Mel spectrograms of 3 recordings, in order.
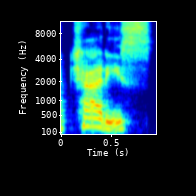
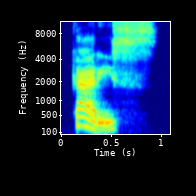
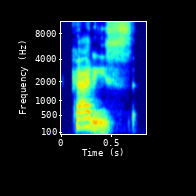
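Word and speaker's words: χάρις: La la leemos como charis Pero se pronuncia caris Ah de ahí sacamos la palabra carismático o carisma caris no es charis Okay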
